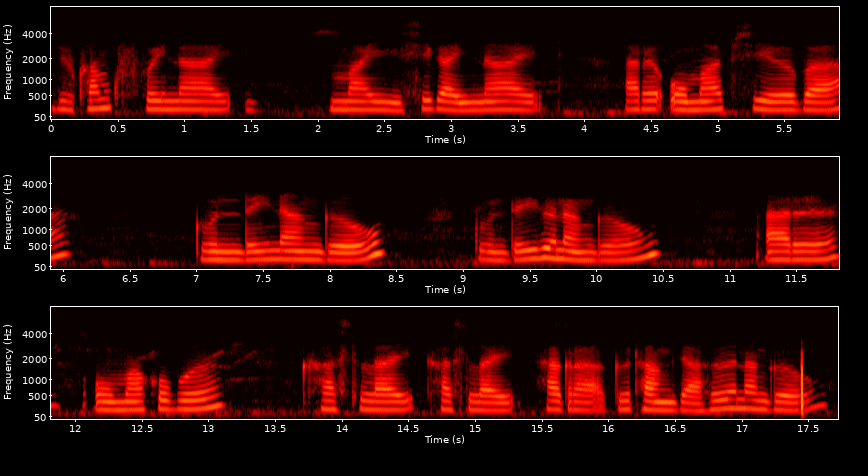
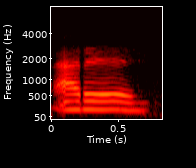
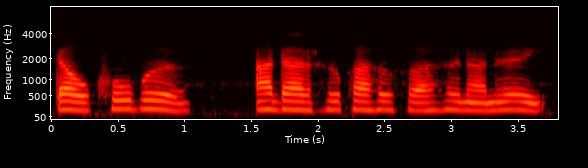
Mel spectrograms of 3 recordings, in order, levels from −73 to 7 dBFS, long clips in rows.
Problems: low volume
